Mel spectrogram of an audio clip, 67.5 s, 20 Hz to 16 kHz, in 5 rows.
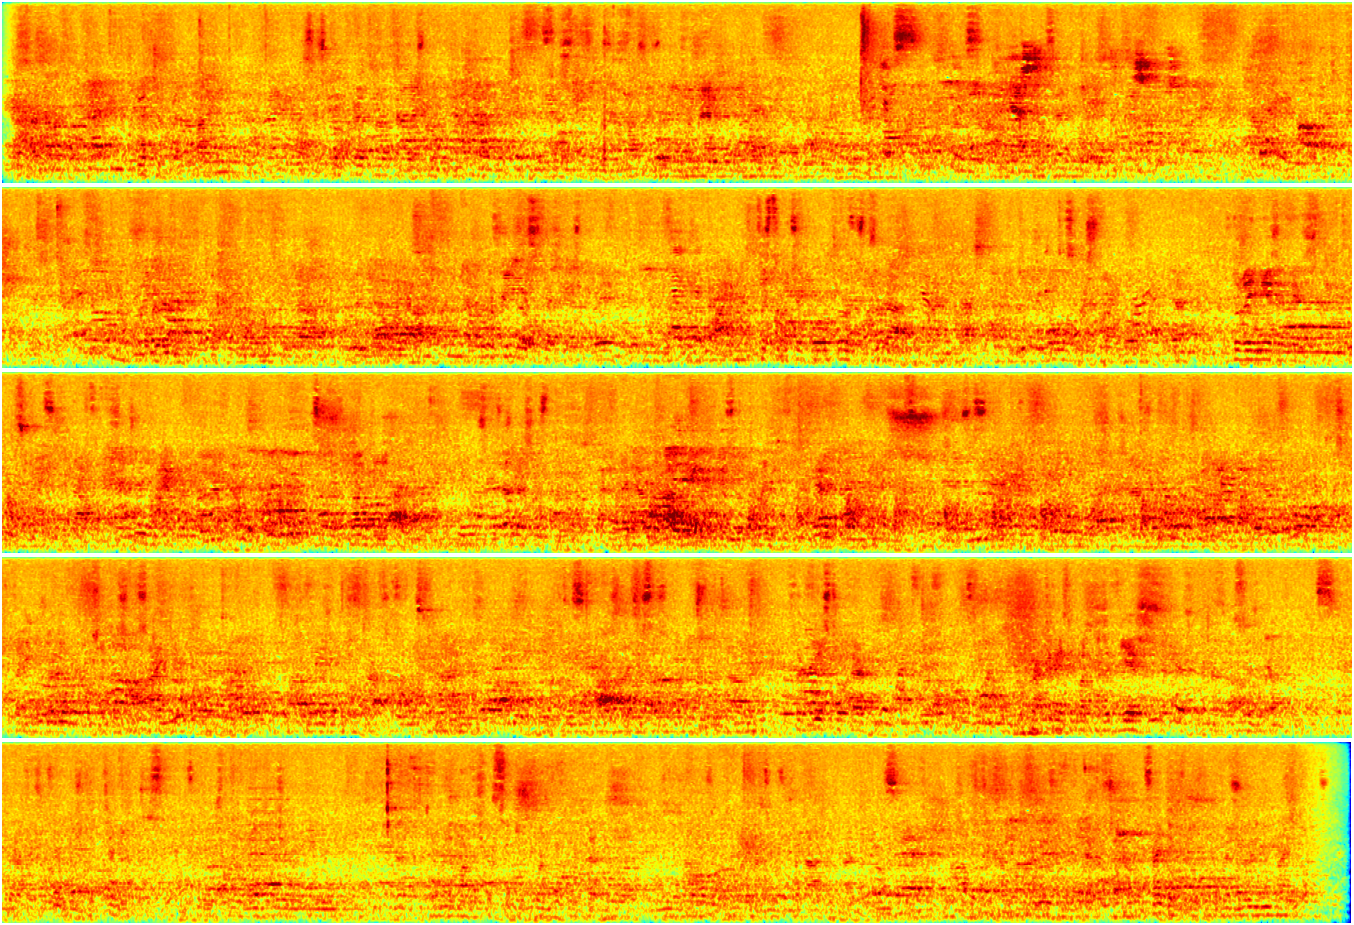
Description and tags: walla nike headquarters large hall busy dutch english
Zoom iQ6 X/Y stereo recording in Nike headquarters Hilversum. Large hall, lots of reverb, also useful as museum ambience.
ambiance, ambience, ambient, background-sound, chat, chatter, chatting, conversation, crowd, dutch, english, field-recording, general-noise, group, hall, interior, intern, internal, large, murmur, nike, people, reverb, soundscape, speaking, talk, talking, voices, walla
